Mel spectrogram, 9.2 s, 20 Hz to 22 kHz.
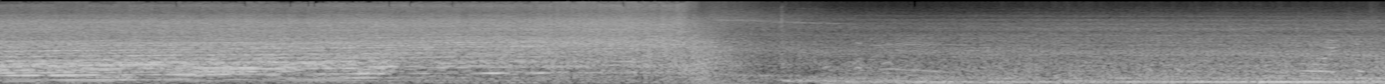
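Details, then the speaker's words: Supercharged BMW E90 M3 on the dyno, rebuilt after an April 2023 engine failure: a hard, even roar pulls strongly for several seconds, then drops sharply to a low steady rumble; a healthy engine under load. "I'm so happy that this car is now finally back and running like it should I hope you guys can even understand me because this is probably right now the loudest [ __ ] car I own it's crazy you're going to hear it in a minute"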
